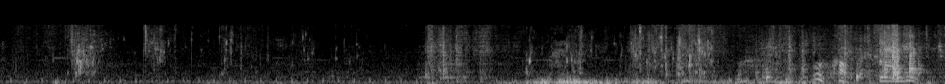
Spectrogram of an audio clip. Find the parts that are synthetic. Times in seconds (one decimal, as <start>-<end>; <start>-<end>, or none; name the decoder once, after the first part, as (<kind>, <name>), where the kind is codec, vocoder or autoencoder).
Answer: 1.5-2.1 (vocoder, Vocos)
